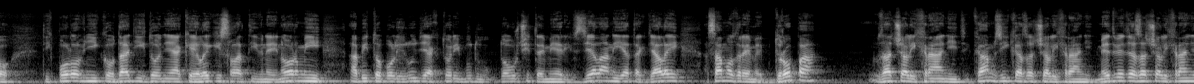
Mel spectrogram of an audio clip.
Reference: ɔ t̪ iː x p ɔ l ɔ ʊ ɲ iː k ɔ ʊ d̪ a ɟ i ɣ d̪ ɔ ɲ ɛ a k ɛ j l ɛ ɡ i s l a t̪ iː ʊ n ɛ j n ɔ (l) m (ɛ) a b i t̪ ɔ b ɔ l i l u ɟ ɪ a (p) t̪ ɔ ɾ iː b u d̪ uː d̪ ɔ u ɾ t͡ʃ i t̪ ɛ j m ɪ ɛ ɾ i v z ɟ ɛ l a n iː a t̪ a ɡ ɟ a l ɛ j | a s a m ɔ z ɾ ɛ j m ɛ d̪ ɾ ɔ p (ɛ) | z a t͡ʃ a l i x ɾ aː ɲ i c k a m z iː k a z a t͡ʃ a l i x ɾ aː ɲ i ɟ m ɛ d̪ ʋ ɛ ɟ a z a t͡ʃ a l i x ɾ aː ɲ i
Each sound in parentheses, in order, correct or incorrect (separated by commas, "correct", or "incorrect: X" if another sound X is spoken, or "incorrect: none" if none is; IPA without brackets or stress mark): incorrect: ɾ, incorrect: i, incorrect: k, incorrect: a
